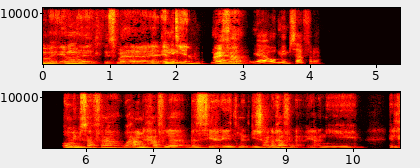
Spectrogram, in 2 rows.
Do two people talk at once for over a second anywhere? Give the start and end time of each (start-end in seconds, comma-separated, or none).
1.6-3.1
